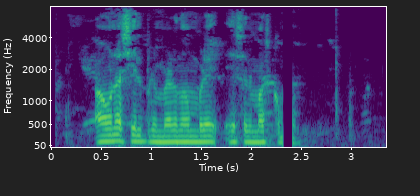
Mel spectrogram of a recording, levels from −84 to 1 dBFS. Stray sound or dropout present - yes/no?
yes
